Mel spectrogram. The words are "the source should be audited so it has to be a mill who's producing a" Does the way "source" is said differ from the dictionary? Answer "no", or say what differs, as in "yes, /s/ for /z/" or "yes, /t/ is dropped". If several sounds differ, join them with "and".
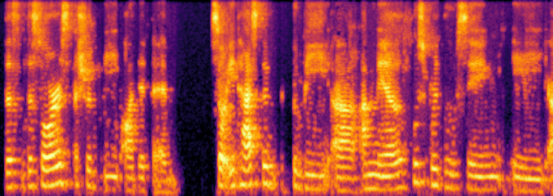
no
